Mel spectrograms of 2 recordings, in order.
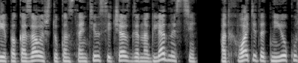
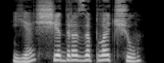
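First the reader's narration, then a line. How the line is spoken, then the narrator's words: Purring. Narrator (Russian): промурлыкал Константин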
